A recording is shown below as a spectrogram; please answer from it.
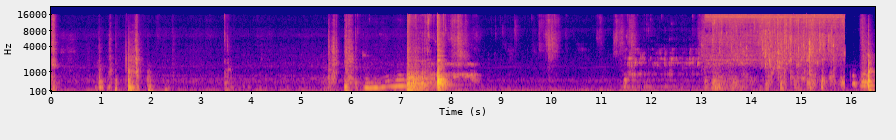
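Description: Scattered clicks and knocks in a stainless-steel sink as aloe vera leaves are handled, the loudest a sharp knock about halfway through. A tap runs steadily into the sink for about three seconds near the end.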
